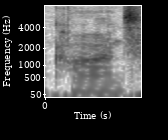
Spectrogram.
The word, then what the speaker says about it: cons: it says true sometimes cons question might be pronounced as cones huh while cons how the empty lists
